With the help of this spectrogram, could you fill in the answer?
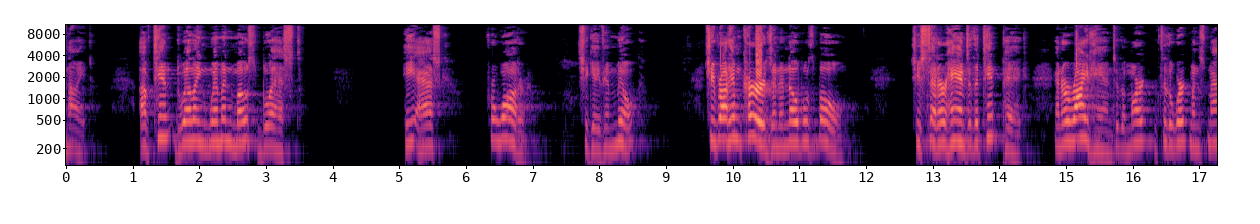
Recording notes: was delivered at Trinity Baptist Church on Sunday morning, June 6th, 2021.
